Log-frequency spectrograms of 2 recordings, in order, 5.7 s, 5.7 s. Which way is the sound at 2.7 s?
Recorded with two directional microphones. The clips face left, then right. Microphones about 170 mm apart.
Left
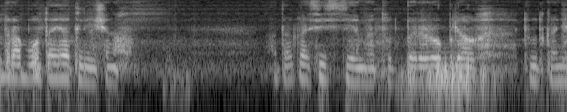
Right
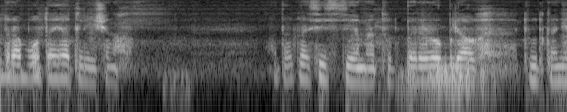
30° right (ahead or behind).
